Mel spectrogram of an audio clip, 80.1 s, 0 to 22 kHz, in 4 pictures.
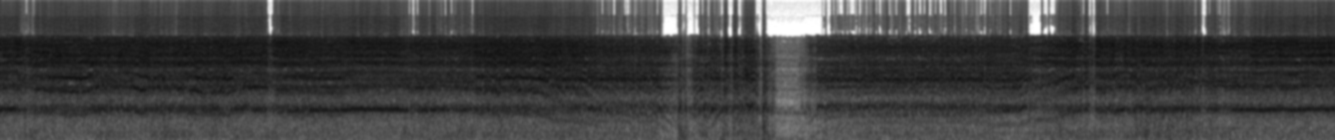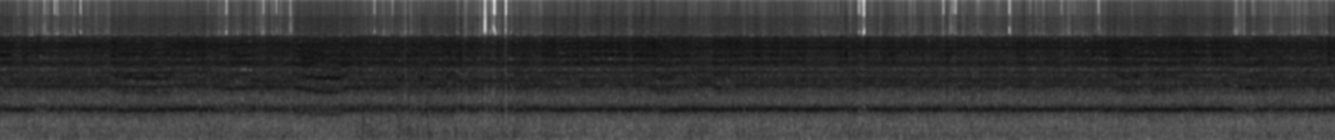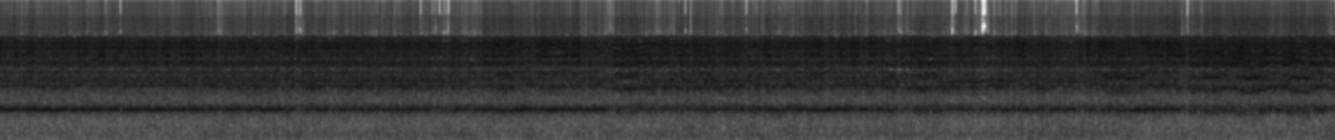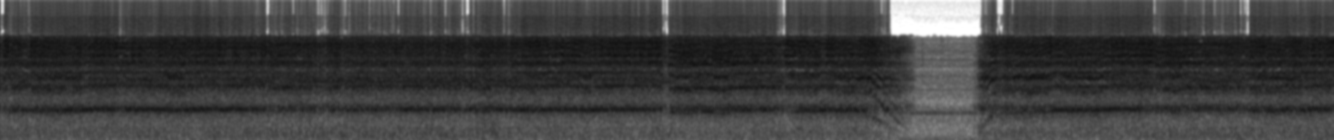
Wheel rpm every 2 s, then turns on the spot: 220, 220, 220, 220, 140, 60, 90, 130, 220, 230, 230, 220, 230, 230, 230, 230, 230, 230, 230, 230, 230, 230, 230, 230, 230, 230, 230, 230, 230, 220, 220, 230, 230, 230, 230, 220, 150, 100, 220, 220.
none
